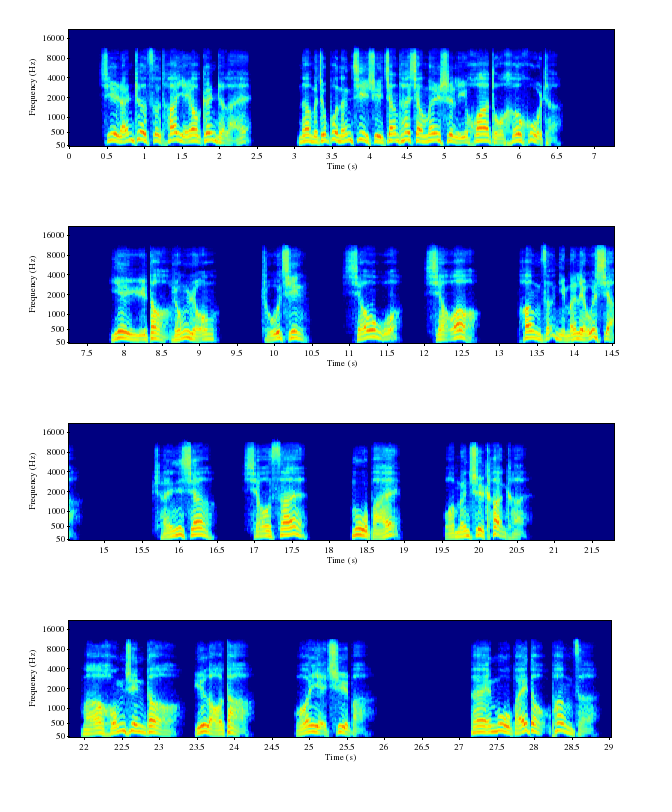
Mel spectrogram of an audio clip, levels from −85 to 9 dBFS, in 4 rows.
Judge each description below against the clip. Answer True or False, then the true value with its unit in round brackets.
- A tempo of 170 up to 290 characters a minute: False (150 characters per minute)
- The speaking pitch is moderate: True (175 Hz)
